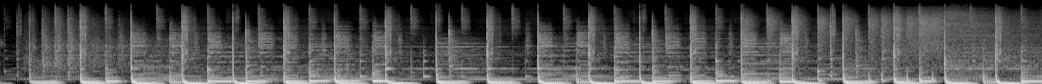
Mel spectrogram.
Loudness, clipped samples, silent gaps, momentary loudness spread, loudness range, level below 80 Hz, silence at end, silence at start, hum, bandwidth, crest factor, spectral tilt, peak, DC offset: -16 LUFS; under 0.1%; none; 4 LU; 1 LU; -16 dBFS; 0 s; 0 s; none; 17.5 kHz; 12 dB; -5 dB/octave; -2 dBFS; under 0.1%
